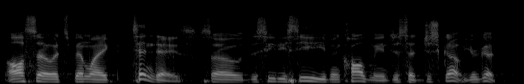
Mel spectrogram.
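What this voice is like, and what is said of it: Slightly off, sick-sounding voice. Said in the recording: “my voice is a little off. I was sick all week.”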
